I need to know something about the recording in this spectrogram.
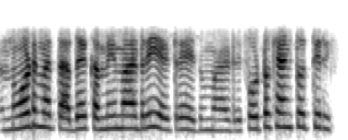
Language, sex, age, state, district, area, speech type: Kannada, female, 18-30, Karnataka, Gulbarga, urban, conversation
